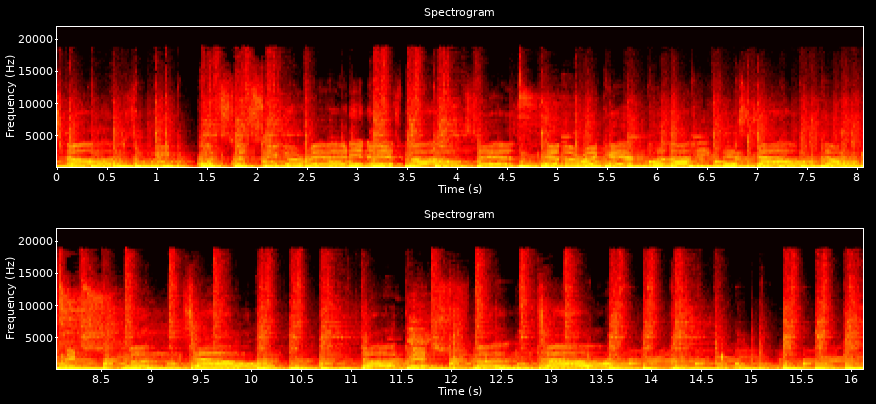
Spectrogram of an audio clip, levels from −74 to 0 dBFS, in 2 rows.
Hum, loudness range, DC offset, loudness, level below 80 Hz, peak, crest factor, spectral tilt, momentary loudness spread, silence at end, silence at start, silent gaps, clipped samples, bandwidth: none; 1 LU; under 0.1%; -20 LUFS; -26 dBFS; -8 dBFS; 10 dB; -5 dB/octave; 3 LU; 0 s; 0 s; none; under 0.1%; 19.5 kHz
